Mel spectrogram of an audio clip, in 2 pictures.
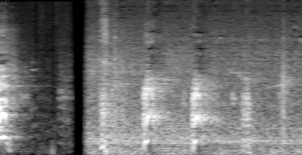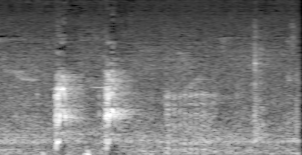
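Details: Dog giving a series of short, clipped barks spaced about half a second apart, set against steady broadband background noise after a brief silence at the start.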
